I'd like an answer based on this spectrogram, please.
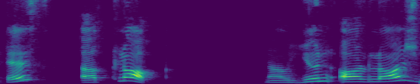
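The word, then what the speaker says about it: horloge: a clock now yun or log means a clock and h is silent here or log a bottle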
